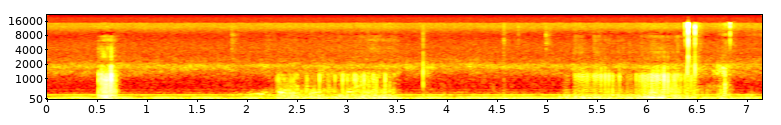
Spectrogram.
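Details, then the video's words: Sleeping black cat snoring on a Friday night, 2 September 2022, in Cerulean, Kentucky; soft raspy rumbling breaths about every three seconds over a steady low hum. "SNORING KITTY"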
